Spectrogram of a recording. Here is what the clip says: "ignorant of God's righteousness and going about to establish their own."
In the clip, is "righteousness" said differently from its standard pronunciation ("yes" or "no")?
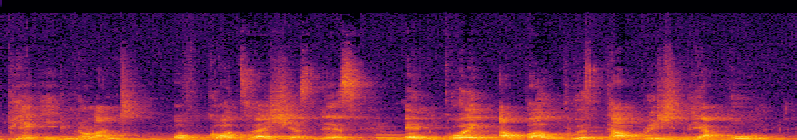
no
